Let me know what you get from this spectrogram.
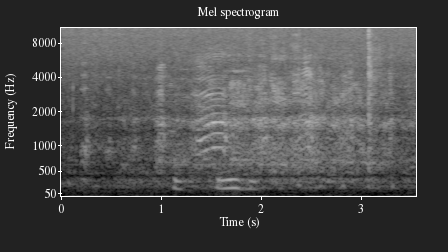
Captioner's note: laughter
